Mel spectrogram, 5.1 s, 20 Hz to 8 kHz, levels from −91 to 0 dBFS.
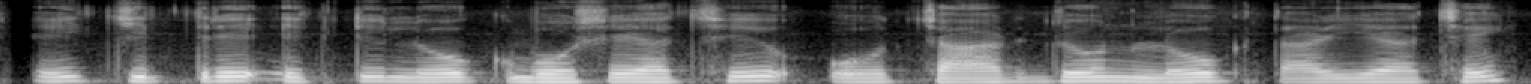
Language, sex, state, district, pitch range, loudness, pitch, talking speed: Bengali, male, West Bengal, Alipurduar, 130-145 Hz, -17 LUFS, 135 Hz, 130 wpm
